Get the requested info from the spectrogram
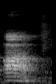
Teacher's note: विव्रत स्वर जिसमें मुख पूरे रूप से खुल जाए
